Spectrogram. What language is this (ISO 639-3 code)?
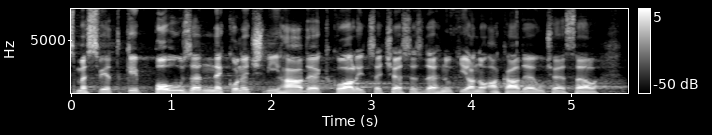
ces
